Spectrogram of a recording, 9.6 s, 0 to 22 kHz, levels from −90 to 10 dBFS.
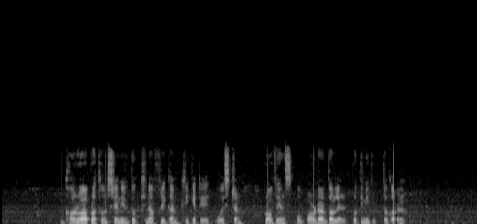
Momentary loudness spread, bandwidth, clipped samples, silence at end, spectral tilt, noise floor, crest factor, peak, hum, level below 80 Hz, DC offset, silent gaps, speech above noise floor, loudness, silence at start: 15 LU; 8 kHz; under 0.1%; 1.45 s; -5 dB/octave; -65 dBFS; 22 dB; -10 dBFS; none; -68 dBFS; under 0.1%; none; 35 dB; -30 LUFS; 1.2 s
